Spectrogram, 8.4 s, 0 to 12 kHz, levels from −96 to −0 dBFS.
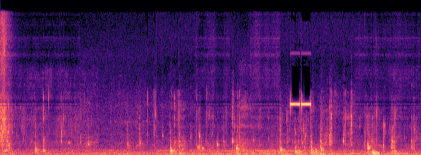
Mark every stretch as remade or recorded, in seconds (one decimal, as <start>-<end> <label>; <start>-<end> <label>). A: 0.0-1.6 remade; 1.6-3.9 recorded; 3.9-4.6 remade; 4.6-5.0 recorded; 5.0-5.6 remade; 5.6-7.1 recorded; 7.1-8.4 remade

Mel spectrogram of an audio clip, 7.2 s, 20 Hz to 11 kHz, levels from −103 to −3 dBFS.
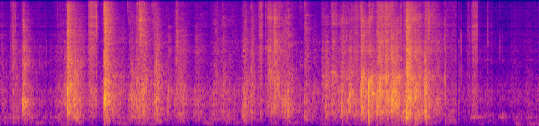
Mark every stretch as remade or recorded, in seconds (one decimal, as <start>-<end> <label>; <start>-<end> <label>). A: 0.0-1.3 remade; 1.3-2.3 recorded; 2.3-2.8 remade; 2.8-3.4 recorded; 3.4-3.8 remade; 3.8-4.5 recorded; 4.5-7.2 remade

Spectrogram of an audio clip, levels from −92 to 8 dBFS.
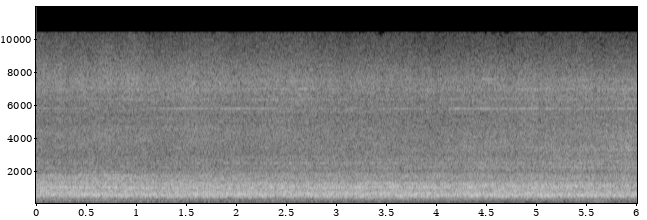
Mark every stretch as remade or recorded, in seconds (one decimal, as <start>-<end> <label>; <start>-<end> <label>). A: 0.0-6.0 recorded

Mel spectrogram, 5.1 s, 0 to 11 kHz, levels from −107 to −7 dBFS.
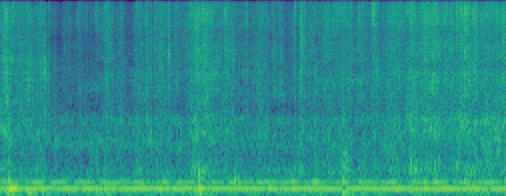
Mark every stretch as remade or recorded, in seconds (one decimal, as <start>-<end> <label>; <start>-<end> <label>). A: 0.0-5.1 remade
